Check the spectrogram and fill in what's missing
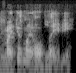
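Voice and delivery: usual speaking voice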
